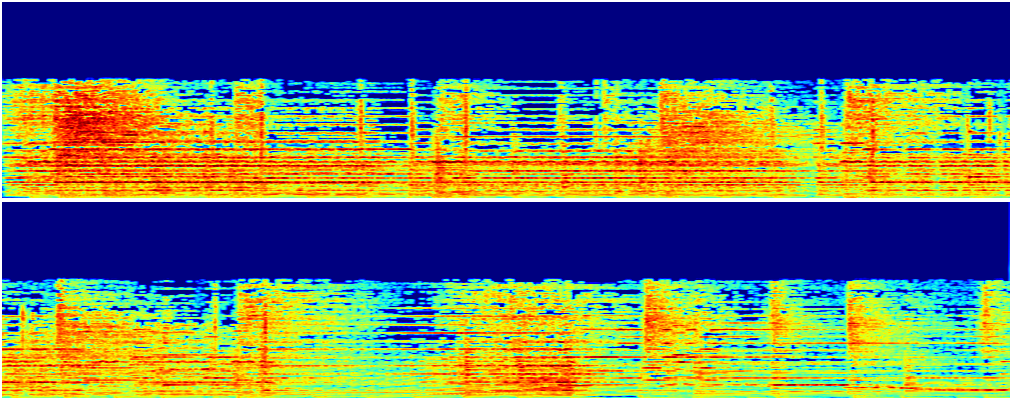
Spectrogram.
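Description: A lush orchestral song with a female singer carrying the melody over full strings, loud and steady throughout, with sweeping glissando phrases near the end.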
